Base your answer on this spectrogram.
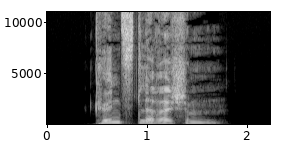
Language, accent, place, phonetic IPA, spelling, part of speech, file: German, Germany, Berlin, [ˈkʏnstləʁɪʃm̩], künstlerischem, adjective, De-künstlerischem.ogg
- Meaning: strong dative masculine/neuter singular of künstlerisch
